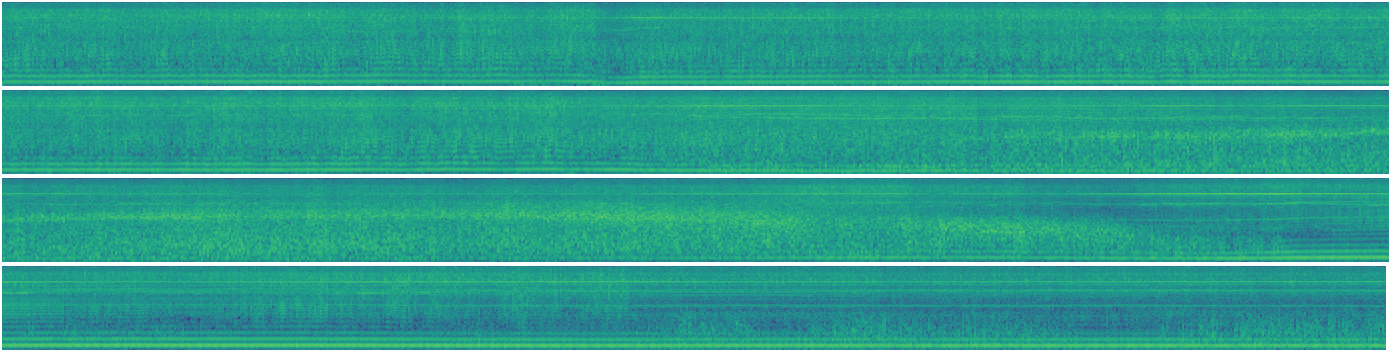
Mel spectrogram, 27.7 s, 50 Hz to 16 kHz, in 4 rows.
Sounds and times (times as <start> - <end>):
Aircraft: 0.0 - 27.7
Outside, urban or manmade: 0.0 - 27.7.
